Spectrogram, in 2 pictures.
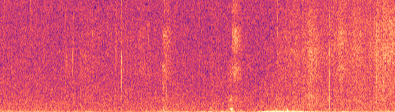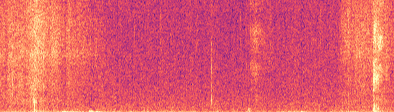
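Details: A red fox caught at night on a camera trap in October: faint, sharp nasal bursts stand out briefly over steady rain and a low outdoor rumble, sneezing.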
